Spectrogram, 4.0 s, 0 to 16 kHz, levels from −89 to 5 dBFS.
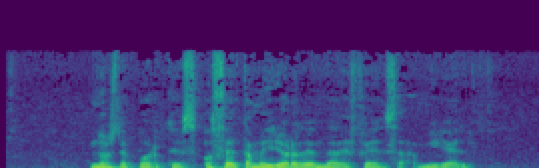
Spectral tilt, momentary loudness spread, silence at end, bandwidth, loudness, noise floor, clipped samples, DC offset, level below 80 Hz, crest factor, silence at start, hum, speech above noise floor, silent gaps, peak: -7 dB/octave; 11 LU; 0.55 s; 11.5 kHz; -21 LUFS; -58 dBFS; under 0.1%; under 0.1%; -46 dBFS; 16 dB; 0.65 s; none; 38 dB; none; -4 dBFS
